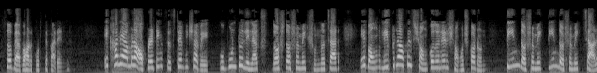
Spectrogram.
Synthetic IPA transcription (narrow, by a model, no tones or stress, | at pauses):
sobɛboɦaɾkoɾt̪epaɾen | ekʰaneamɾaɔpoɾeʈiŋsisʈemɦiʃabe | ubuɳʈulinaksd̪ɔʃd̪ɔʃomikʃunːot͡ɕaɾeboŋlibɾaɔfisʃɔŋkoloneɾʃɔŋoʃkɔɾon | t̪ind̪ɔʃomik̚t̪ind̪ɔʃomik̚t͡ɕaɾ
